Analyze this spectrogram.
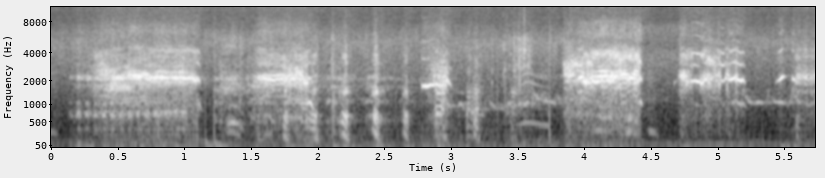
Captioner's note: monkey shrieking; group chuckling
